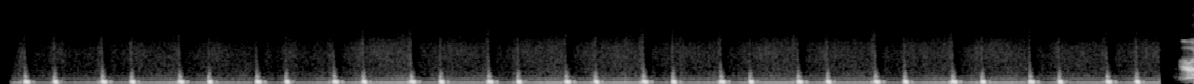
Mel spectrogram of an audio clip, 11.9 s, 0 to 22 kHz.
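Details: Regular paired heart sounds, lub then dub, at about 78 beats a minute, played as a cardiac auscultation practice recording; normal S1 and S2.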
